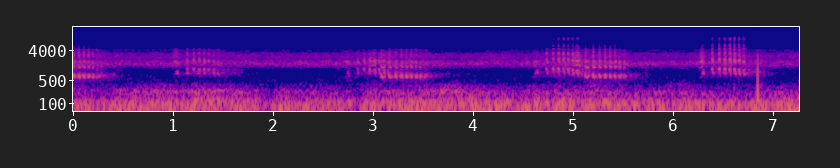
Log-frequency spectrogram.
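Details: Two sandhill cranes calling close to a backyard; faint rolling, rattling trumpet calls recur about every two seconds over a steady low rumble of background noise.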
